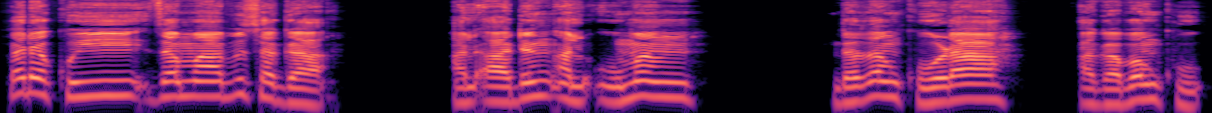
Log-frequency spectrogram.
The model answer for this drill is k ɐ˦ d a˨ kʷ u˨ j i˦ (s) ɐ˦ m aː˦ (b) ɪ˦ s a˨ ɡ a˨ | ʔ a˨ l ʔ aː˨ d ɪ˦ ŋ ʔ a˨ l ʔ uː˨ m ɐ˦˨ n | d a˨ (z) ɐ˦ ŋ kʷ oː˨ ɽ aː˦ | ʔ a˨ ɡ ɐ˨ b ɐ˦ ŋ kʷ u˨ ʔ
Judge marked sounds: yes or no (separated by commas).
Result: no, yes, yes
